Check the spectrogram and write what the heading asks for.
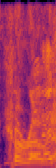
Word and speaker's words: Corona: Well, because if you're worried about there being a food shortage, yeah, because if the Kenora virus makes Kenora, Ontario? – What's it called? A small town. – How do you say it? – Corona.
